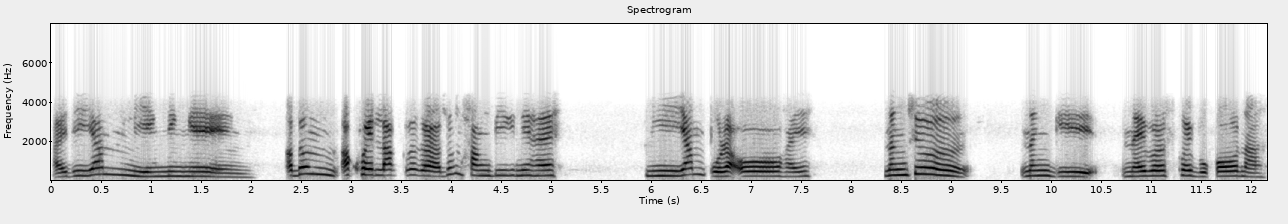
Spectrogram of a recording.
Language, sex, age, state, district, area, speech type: Manipuri, female, 30-45, Manipur, Senapati, rural, conversation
